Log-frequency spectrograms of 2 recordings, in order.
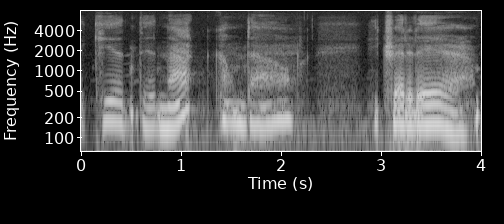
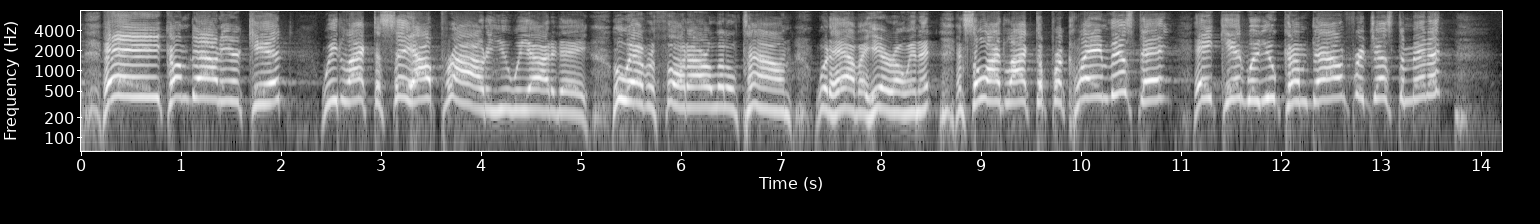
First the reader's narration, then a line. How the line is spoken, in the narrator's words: Mayor Lowry shouted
